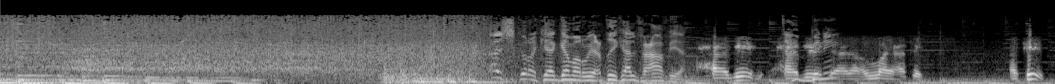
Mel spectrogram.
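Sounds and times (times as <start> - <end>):
heavy rain: 0.0 - 6.1
deep rolling thunder: 3.7 - 6.2
speech: 5.0 - 9.4, 10.1 - 10.5.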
